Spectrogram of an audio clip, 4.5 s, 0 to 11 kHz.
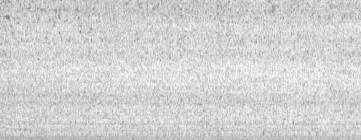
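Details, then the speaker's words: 2013 Chevrolet Equinox 2.4 L Ecotec after timing chain replacement and oil change, idling with no leaks: smooth steady idle, even hum, no ticking, rattle or chain slap; healthy. "Timing chain's on, let's start it up. Make sure there's no leaks. I don't see no leaks."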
